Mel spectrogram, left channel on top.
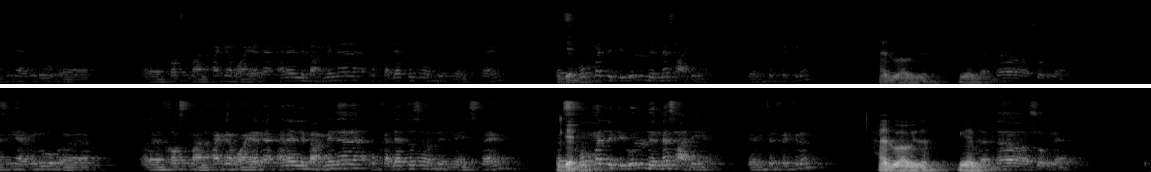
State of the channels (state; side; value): quieter; left; 18.9 dB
